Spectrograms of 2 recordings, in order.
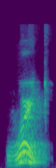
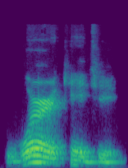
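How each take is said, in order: First: The ending is a plain T sound. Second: The ending is not a plain T sound. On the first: The speaker calls it right. "o word é pronunciado com som de T" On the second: The speaker calls it wrong. "Muitas pessoas leem assim errado"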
